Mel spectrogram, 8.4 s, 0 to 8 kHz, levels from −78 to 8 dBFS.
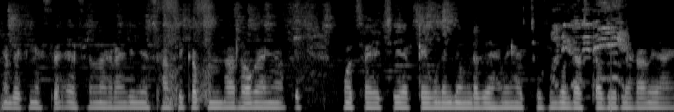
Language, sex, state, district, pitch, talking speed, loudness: Hindi, male, Jharkhand, Jamtara, 135 Hz, 205 wpm, -34 LUFS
